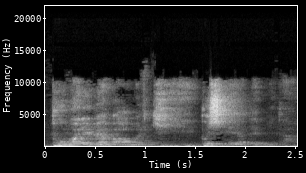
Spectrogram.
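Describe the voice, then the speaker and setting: A man's voice: a little high, brisk, a crowd in the background. A male pastor preaching a sermon, emphatic and often asking the congregation questions. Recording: echoey hall from far off.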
